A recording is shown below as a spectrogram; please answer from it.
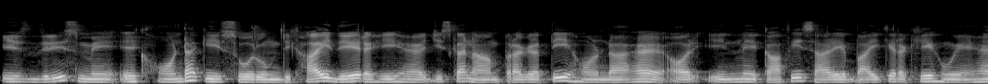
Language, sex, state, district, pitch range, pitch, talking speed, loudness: Hindi, male, Jharkhand, Ranchi, 115-130 Hz, 120 Hz, 145 wpm, -17 LUFS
